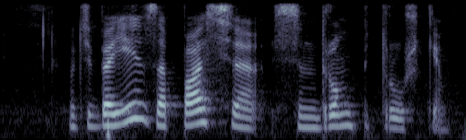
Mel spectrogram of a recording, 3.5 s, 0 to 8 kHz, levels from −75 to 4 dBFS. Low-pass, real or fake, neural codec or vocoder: 7.2 kHz; real; none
